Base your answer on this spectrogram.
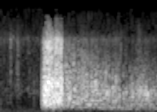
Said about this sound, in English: He must have gotten across the bridge before it busted.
